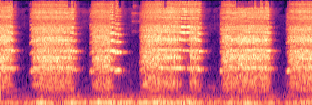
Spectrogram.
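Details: Three-day-old cockatiel (Nymphicus hollandicus) chick making harsh, raspy hissing bursts, each about a second long, with brief pauses between them.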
